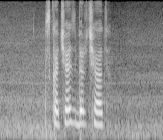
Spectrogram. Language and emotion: Russian, neutral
